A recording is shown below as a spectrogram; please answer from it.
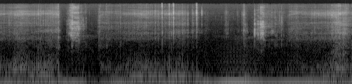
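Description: A steel utility blade scrapes and carves thin, crunchy curls off a solid rectangular bar of dry black soap held in the hand. Steady rhythmic scraping strokes are heard, with bright crackling bursts as the curls break away over a low, dull rumble.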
